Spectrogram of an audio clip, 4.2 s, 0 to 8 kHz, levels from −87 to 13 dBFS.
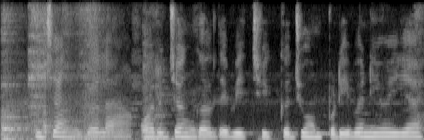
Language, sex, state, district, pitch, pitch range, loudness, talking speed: Punjabi, female, Punjab, Pathankot, 230 Hz, 220-235 Hz, -13 LUFS, 155 wpm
